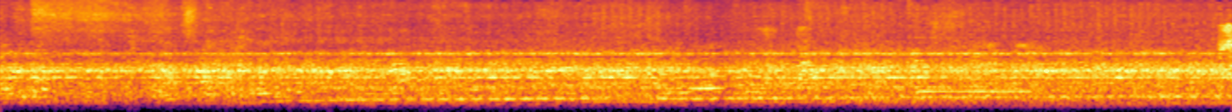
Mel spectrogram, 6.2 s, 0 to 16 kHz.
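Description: Karosa B931E city bus's diesel engine and drivetrain running under way, with its pitch rising in the middle as the bus gathers speed.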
